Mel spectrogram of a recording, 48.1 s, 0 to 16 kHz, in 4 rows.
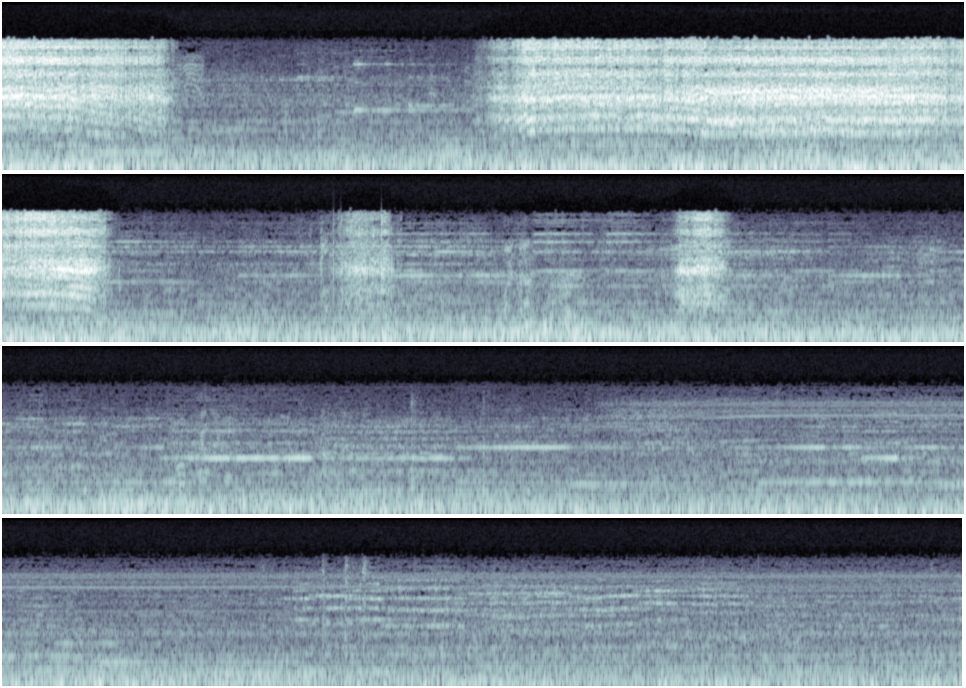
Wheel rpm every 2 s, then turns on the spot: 100, 10, 0, 80, 100, 90, 70, 0, 20, 0, 10, 0, 0, 0, 0, 0, 0, 0, 0, 0, 0, 0, 0, 0.
none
